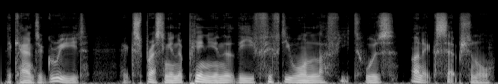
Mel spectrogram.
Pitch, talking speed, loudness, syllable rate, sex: 95 Hz, 155 wpm, -20 LUFS, 6.0 syllables/s, male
